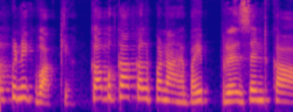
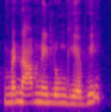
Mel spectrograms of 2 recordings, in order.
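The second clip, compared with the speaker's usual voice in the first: usual speaking voice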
